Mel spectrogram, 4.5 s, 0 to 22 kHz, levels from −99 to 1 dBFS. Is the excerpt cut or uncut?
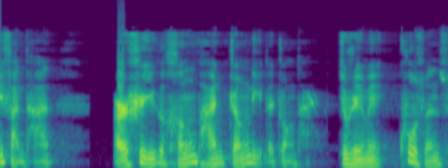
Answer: uncut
